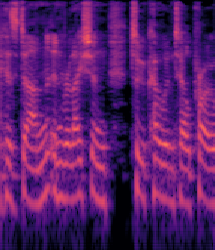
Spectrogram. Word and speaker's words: COINTELPRO: I guess it was Cointelpro. There we go. We now have a de facto pronunciation of the program. It is the Cointelpro.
